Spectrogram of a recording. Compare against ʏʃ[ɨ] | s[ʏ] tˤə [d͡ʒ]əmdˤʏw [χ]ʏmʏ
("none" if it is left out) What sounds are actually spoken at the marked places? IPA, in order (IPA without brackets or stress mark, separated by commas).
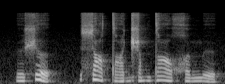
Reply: ə, ʏ, d͡ʒ, χ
